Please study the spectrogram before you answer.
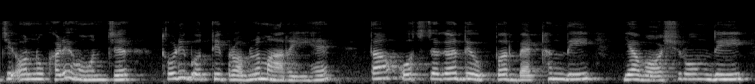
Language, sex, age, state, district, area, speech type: Punjabi, female, 45-60, Punjab, Fazilka, rural, spontaneous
